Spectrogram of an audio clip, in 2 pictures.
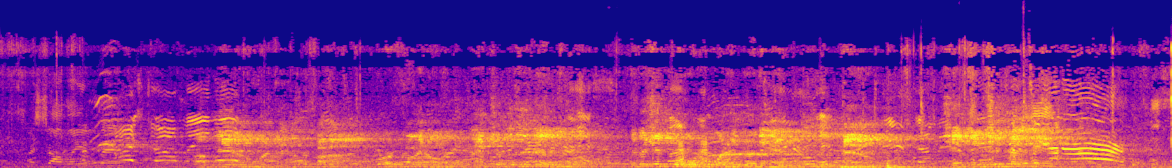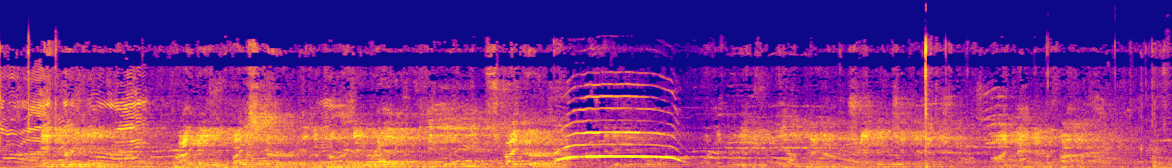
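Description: Many people talk at once in a large echoing hall.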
